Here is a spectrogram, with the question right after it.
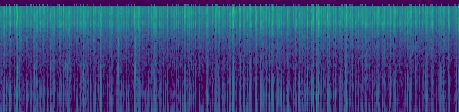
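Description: A tan brown leather belt held in a loop in front of a microphone is tapped and scratched by thumbs and fingertips along its solid leather strap. The result is a steady, irregular stream of quick, dry, muffled thuds, mostly low and dull, with faint scratchy brushing between them and no ringing after each tap.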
